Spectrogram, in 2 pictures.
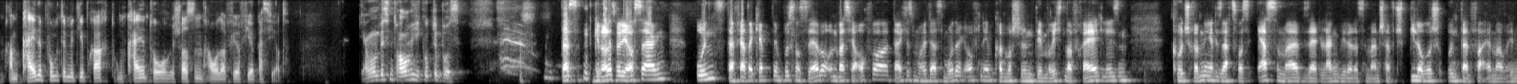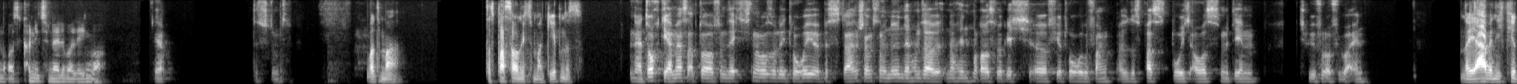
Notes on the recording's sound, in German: Wir haben eine späte, übermüdete und digital aufgezeichnete Folge gemacht. Auch digital aufgezeichnet, mit allen Problemen, die es mit sich bringt, aber dafür war es doch solide.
